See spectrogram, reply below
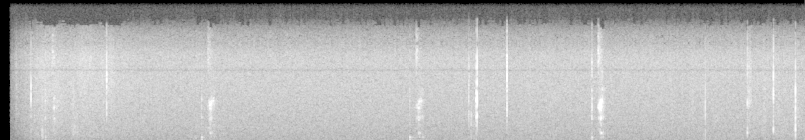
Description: Here my Siberian Husky/Alaskan Malamute mix hiccups. He often would hiccup. lol : )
